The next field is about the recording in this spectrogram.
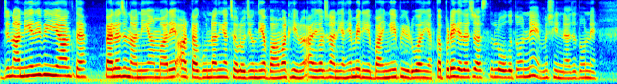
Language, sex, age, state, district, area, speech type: Dogri, female, 30-45, Jammu and Kashmir, Samba, rural, spontaneous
